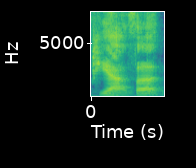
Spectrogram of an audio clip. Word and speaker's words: piazza: And it's pronounced piazza, not piazza. Isn't that interesting? – go figure. Them. – Yeah. – Piazza. I like your research. – that's you just have to say it with a diphthong.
